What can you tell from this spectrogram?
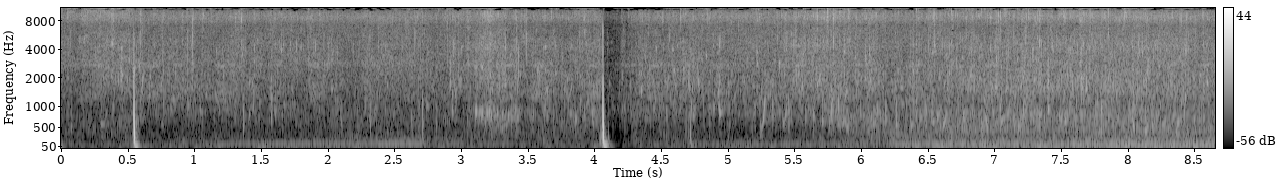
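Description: Shallow floodwater trickling and sloshing around a hand clearing debris from a blocked street drain, with a low rushing that builds over the second half as the drain opens and a whirlpool starts over it. Two sharp knocks cut through, about half a second in and about four seconds in.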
